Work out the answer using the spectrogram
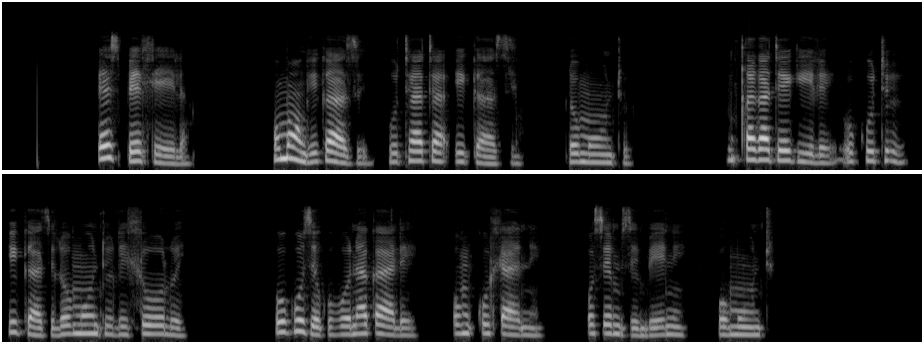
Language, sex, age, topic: North Ndebele, female, 18-24, health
